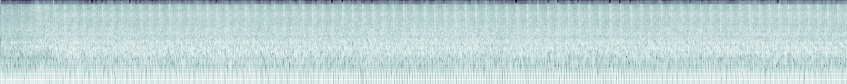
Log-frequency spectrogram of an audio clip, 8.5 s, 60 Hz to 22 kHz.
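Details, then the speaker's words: 1955 Porsche 356 Pre-A Speedster, stone cold, at a steady, even idle on both freshly installed Zenith carburetors without air cleaners; hitting on all four cylinders, smooth, no misses or knocks, no carb leaks; initial setup before warm retune. "It sounds pretty good. It's hitting on all four. It sounds pretty smooth, and it feels smooth as well, which is great."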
